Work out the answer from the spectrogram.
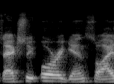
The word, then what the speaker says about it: Oregon: Midwest and we were told we had to pronounce it Oregon uh but it's actually Oregon so I like to say it the right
